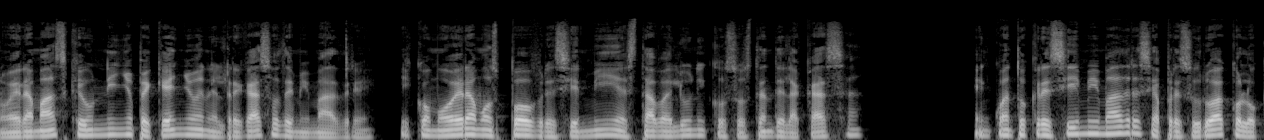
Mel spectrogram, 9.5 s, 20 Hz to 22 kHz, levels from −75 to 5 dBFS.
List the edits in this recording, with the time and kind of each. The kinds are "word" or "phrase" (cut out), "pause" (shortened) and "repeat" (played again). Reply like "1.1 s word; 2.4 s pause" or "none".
2.9 s pause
